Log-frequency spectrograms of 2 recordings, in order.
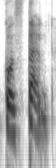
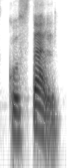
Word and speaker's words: costal: Díganlo como ustedes, no lo digan costal, o sea, costal, sino que es costal. ¿Dónde está la fuerza? En tal.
